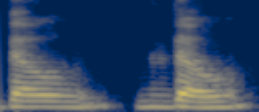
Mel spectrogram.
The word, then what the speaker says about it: though: E ó, a pronúncia aqui não fica though. Even though. Aqui é mais quase um D, né? Parece que começa com um D aqui, ó. Though, even though.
